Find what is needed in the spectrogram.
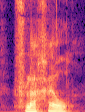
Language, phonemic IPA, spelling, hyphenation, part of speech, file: Dutch, /flaːˈɣɛl/, flagel, fla‧gel, noun, Nl-flagel.ogg
- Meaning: flagellum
